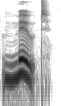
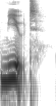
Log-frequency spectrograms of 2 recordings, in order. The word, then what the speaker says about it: moot: Ray Morgan says, annoying when people pronounce moot, like a moot point, as mute.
